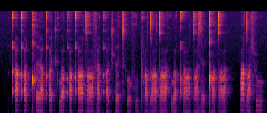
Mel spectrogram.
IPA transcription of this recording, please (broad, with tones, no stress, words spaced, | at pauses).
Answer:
qʼɛ˦qʼo˦ ǃʰɜː˨qʼu˦ t͡ʃʼuː˦qʼo˦ qʼoː˦tˤɜː˨fɛ˦ qʼo˨t͡ʃʼɜ˦ t͡sʼo˨fu˨ pʼɛ˨dˤoː˦tˤɜː˦huː˦ qʼuː˨tˤɜ˨ zɜ˨ǃɜ˨tˤɜ˨˦ | u˦dˤo˨ ɬu˦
